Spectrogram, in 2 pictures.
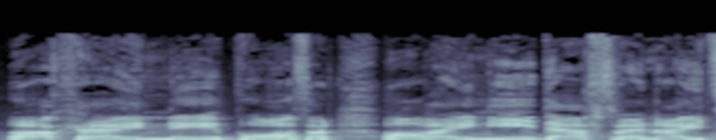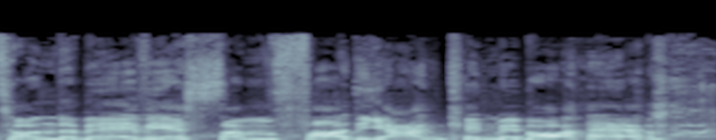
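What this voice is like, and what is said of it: Sarcastic Scottish voice. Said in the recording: “I was being sarcastic”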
